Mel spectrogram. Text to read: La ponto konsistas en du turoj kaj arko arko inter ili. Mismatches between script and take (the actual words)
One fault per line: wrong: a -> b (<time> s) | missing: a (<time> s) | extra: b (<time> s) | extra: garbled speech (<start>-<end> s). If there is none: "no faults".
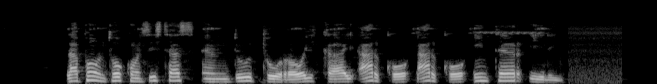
no faults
